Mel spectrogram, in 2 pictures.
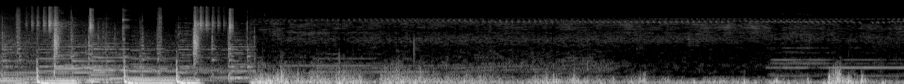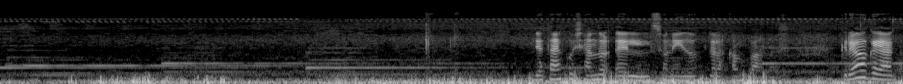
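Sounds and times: wind rumble on microphone: 2.5s - 18.0s
church bells ringing: 7.7s - 15.3s.

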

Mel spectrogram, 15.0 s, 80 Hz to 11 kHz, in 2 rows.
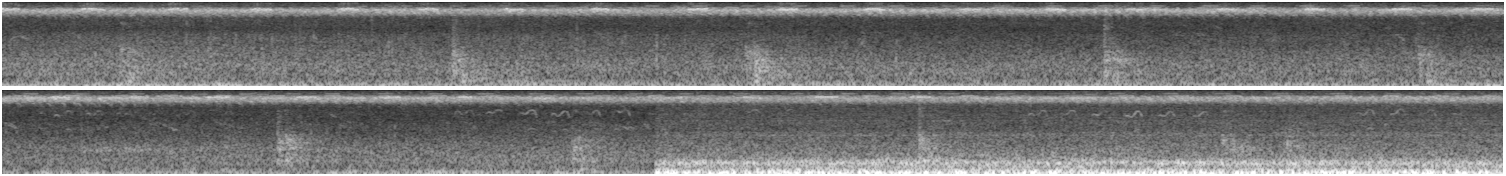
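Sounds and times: crickets trilling: 10.8s - 15.0s.

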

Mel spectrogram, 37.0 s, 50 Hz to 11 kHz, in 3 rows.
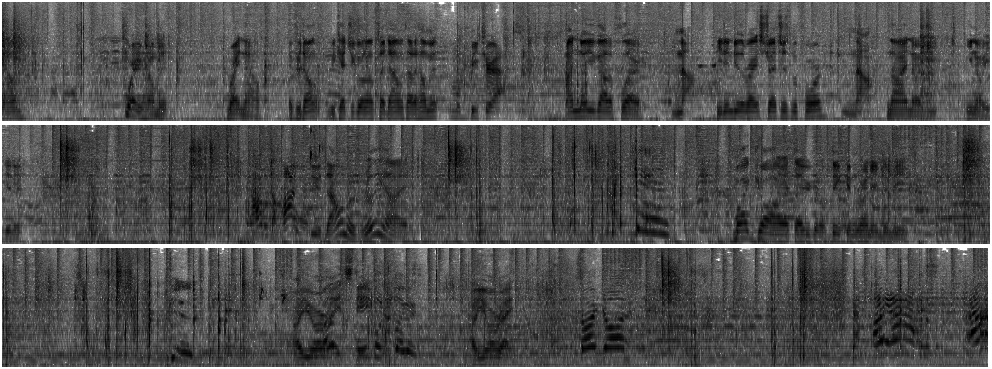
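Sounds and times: music with steady bass: 6.6s - 37.0s
scooter hitting concrete: 13.0s - 13.6s, 14.4s - 15.8s, 17.9s - 18.5s, 32.9s - 33.5s.

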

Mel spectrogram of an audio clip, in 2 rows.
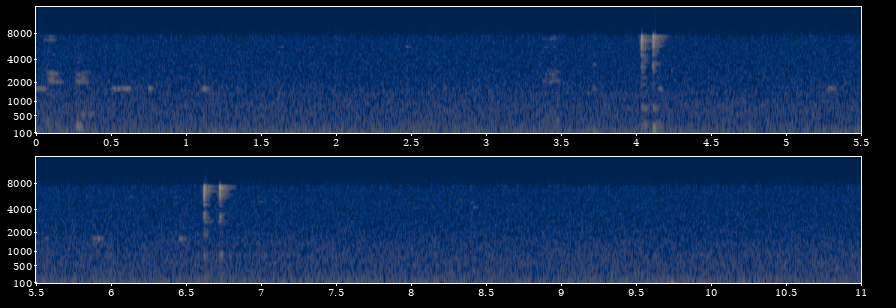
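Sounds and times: computer mouse double-clicking: 4.0s - 4.2s, 6.6s - 6.8s.

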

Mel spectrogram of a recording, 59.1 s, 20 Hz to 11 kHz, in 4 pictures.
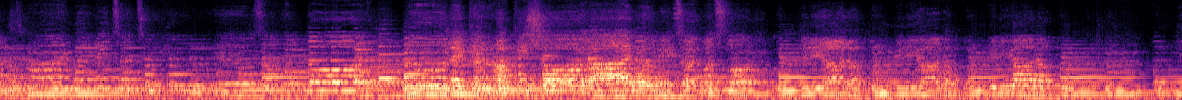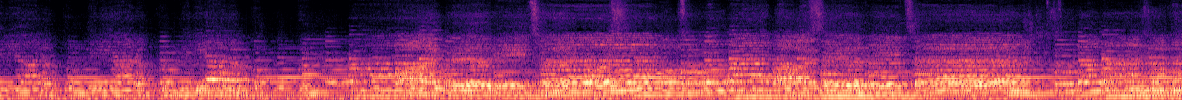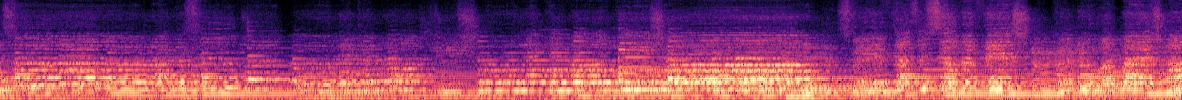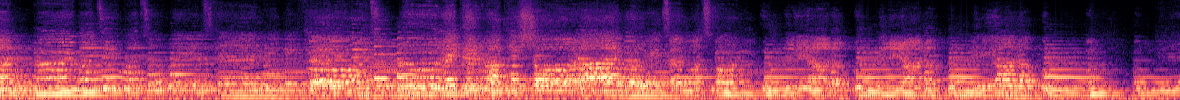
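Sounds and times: men's choir singing: 0.0s - 59.0s.

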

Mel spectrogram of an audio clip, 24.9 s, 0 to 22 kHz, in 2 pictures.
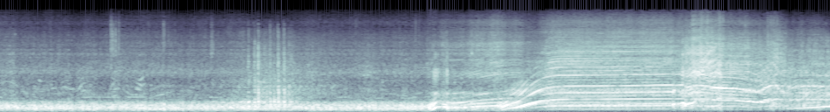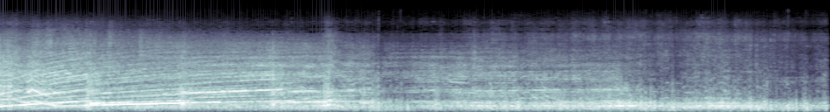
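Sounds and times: motorcycle engines revving: 0.0s - 24.9s.

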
